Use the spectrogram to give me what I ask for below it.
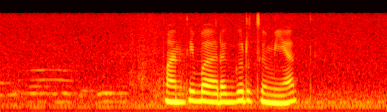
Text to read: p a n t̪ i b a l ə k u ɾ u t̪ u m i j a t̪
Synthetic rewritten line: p a n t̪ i b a ɾ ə ɡ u ɾ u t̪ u m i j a t̪

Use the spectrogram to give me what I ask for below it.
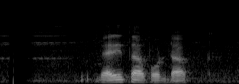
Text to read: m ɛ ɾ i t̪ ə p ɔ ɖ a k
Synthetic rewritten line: b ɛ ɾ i t̪ a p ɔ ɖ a k

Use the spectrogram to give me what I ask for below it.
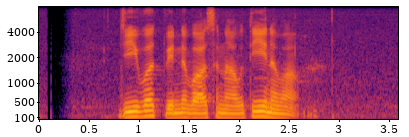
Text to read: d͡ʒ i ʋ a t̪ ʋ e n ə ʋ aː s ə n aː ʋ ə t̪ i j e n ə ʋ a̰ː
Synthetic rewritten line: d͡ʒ iː ʋ a t̪ ʋ e nː ə ʋ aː s ə n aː ʋ ə t̪ i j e n ə ʋ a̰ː

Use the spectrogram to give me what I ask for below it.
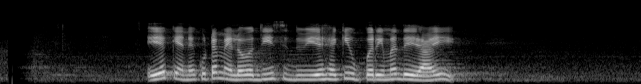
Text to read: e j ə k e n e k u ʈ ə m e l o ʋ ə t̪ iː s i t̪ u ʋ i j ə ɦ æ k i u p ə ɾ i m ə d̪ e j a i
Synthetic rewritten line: e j ə k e n e k u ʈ ə m e l o ʋ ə d̪ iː s i d̪ u ʋ i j ə ɦ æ k i u p ə ɾ i m ə d̪ e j a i

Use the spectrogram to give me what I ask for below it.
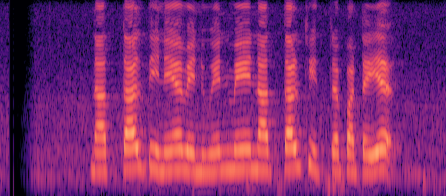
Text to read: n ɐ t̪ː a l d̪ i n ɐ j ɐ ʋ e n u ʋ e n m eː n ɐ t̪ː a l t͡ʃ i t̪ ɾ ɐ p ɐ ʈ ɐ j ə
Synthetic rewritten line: n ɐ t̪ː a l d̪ i n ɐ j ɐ ʋ e n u ʋ e n m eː n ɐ t̪ː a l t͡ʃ i t̪ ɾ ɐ p ɐ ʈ ɐ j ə

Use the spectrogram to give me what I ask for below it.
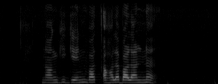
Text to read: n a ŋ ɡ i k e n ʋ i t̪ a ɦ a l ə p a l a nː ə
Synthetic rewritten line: n a ŋ ɡ i ɡ e n ʋ a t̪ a ɦ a l ə b a l a nː ə

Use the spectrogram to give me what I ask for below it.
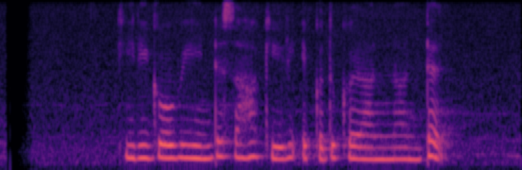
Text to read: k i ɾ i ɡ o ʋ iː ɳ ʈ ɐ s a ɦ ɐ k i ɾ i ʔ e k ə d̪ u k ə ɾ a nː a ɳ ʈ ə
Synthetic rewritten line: k i ɾ i ɡ o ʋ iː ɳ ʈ ə s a ɦ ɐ k i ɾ i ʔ e k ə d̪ u k ə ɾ a nː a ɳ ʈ ə

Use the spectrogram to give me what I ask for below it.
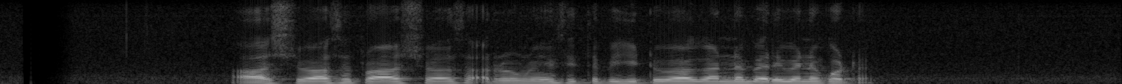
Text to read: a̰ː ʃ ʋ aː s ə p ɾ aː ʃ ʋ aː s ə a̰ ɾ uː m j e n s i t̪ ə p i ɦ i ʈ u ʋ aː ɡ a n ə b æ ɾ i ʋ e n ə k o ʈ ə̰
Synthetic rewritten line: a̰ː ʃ ʋ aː s ə p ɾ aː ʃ ʋ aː s ə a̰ ɾ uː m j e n s i t̪ ə p i ɦ i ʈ u ʋ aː ɡ a nː ə b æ ɾ i ʋ e n ə k o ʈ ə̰

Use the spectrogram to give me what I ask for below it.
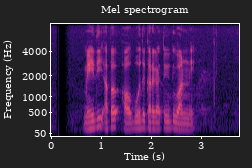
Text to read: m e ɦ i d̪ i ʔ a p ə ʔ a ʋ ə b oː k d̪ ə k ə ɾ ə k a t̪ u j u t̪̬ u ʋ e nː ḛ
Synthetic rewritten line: m e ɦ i d̪ i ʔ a p ə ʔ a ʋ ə b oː d̪ ə k ə ɾ ə ɡ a t̪ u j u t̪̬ u ʋ a nː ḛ

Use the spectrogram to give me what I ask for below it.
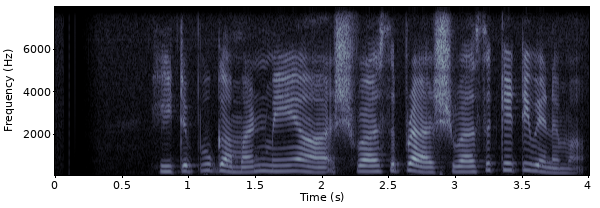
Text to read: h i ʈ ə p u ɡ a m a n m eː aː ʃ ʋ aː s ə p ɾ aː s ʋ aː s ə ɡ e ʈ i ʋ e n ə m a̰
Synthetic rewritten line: h i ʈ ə p u ɡ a m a n m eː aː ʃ ʋ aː s ə p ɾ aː ʃ ʋ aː s ə k e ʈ i ʋ e n ə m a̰

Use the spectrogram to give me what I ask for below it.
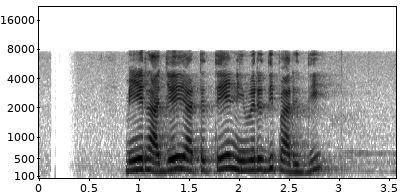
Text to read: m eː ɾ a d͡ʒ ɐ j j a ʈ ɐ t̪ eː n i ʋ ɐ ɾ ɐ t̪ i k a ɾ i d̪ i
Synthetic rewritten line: m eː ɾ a d͡ʒ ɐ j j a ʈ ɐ t̪ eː n i ʋ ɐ ɾ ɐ d̪ i p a ɾ i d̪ i

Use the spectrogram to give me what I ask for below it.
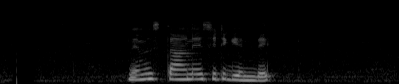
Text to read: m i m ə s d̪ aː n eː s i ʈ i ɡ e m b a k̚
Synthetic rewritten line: m e m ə s t̪ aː n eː s i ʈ i ɡ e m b e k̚

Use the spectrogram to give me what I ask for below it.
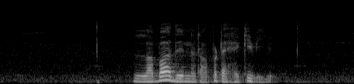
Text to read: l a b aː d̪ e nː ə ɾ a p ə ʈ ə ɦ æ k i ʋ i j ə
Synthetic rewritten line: l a b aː d̪ e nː ə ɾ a p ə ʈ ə ɦ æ k i ʋ i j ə

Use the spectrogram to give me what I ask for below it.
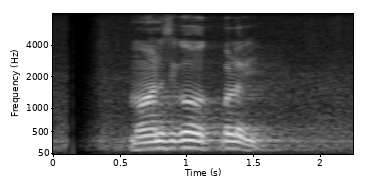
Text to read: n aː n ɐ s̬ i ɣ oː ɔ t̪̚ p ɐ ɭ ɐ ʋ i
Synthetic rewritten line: m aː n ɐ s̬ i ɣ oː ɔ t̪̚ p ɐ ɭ ɐ ʋ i

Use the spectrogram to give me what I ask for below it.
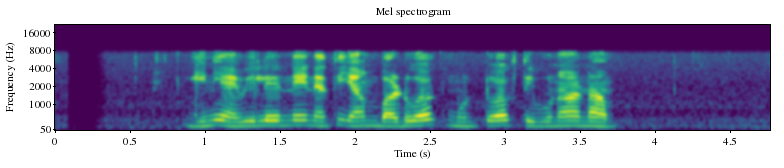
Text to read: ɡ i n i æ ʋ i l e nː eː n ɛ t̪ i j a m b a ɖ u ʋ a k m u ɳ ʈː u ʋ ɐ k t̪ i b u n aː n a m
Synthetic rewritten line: ɡ i n i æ ʋ i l e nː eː n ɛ t̪ i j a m b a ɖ u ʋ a k m u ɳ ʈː u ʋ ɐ k t̪ i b u n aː n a m

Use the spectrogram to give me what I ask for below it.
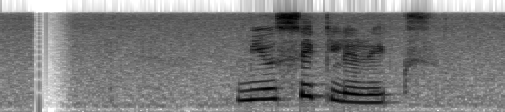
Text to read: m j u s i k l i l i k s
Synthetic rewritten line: m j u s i k l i ɾ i k s

